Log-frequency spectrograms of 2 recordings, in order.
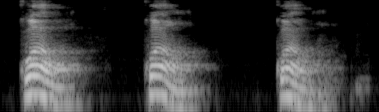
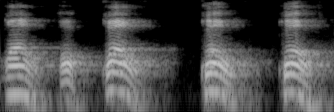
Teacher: ar sai pela boca e parte desse ar sai pelo nariz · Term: tritongo nasal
